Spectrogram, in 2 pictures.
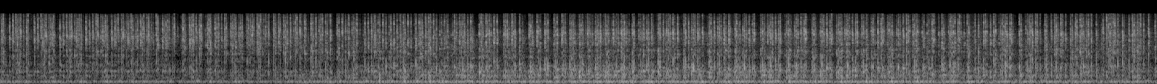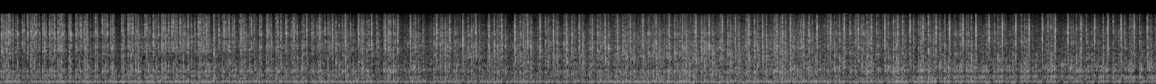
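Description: A 1970 Chevrolet 400 small-block V8 with 041 heads, on a run stand, running steadily at idle through short open exhaust pipes.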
